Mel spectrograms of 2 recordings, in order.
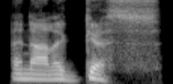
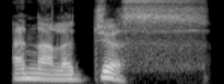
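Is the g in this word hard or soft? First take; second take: hard; soft. First: The g is said as a hard sound. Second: The g is said as a soft sound. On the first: The speaker calls it right. "It's a hard G" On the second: The speaker calls it wrong. "not analogous. This is a common pronunciation error"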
